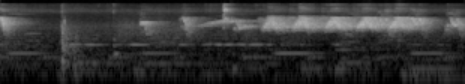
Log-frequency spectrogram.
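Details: Oriental white-eye in captive breeding: a few thin rising chirps, then a quick run of high buzzy trilled notes in the final second, over steady low humming tones.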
